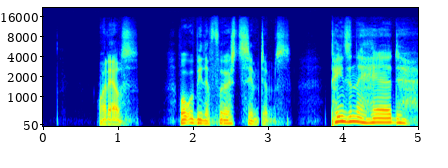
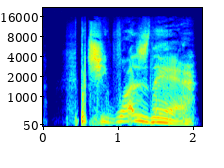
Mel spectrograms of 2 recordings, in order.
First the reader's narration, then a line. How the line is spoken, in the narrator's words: groaned to himself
